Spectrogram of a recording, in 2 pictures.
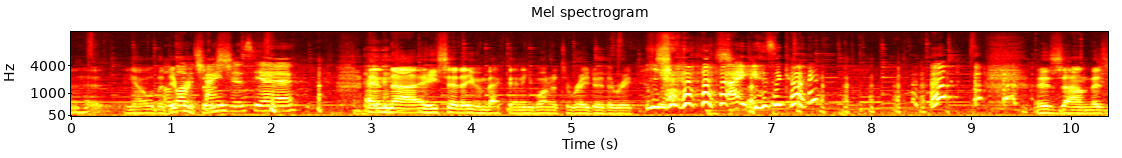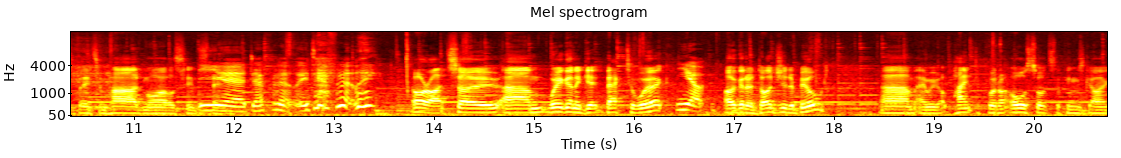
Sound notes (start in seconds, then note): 8.4 laughing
